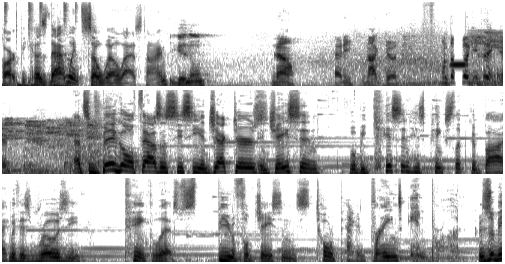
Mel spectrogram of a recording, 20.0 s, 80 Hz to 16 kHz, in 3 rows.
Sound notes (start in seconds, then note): 5.8 beeps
